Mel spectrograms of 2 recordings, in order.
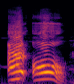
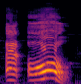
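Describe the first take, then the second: No difference in how they are said.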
